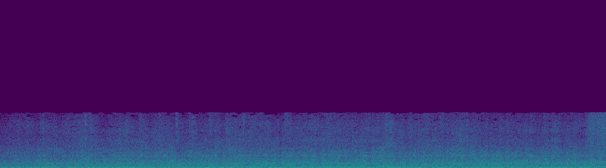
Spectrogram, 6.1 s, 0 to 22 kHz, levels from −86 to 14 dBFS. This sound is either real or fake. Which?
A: fake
